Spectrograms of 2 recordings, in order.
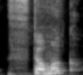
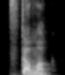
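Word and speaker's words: stomach: जो correct pronunciation है, इस वर्ड की जो करेक्ट प्रोनाउंसिएशन है वो है स्टमक। क्या है? स्टमक, नॉट स्टोमक। तो प्लीज ध्यान में रखें, आपको स्टमक बोलना है, नॉट स्टोमक नहीं बोलना है।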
